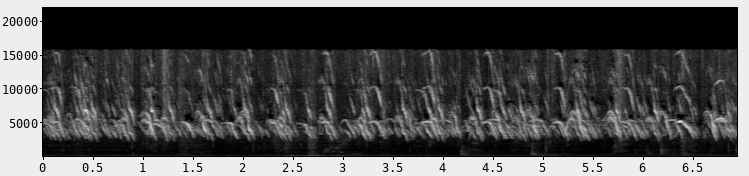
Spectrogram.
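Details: Newly hatched chicks of a backyard chicken flock cheep constantly in a crowded chorus, shrill downslurred peeps tumbling over one another, with a few soft knocks and light background hum.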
